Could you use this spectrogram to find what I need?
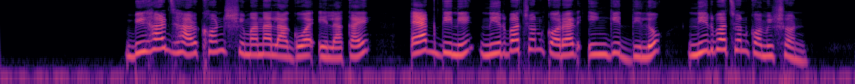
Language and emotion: Bengali, neutral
